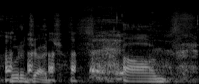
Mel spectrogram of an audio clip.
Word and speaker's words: Buttigieg: Yes, I'm not trying to pronounce the name. It is Buttigieg.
